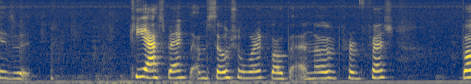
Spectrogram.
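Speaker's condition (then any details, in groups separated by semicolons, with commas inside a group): Triplegic cerebral palsy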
